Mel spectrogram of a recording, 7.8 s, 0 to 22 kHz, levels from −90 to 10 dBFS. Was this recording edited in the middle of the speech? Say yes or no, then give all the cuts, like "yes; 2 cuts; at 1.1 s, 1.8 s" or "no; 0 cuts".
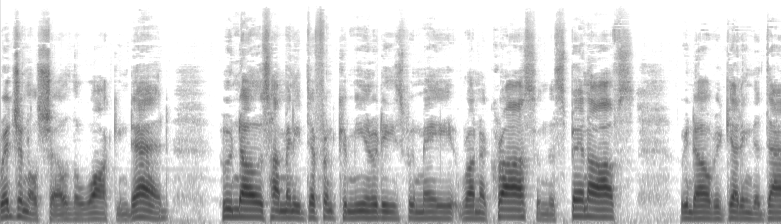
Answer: no; 0 cuts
